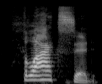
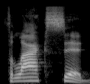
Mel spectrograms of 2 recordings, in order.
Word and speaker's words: flaccid: thanks to this absolutely flaccid by the way that's the way it's pronounced just so everybody knows it's it's flax Sid double flax Sid flax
